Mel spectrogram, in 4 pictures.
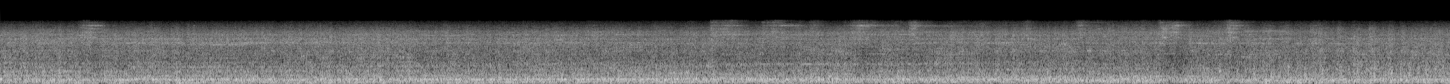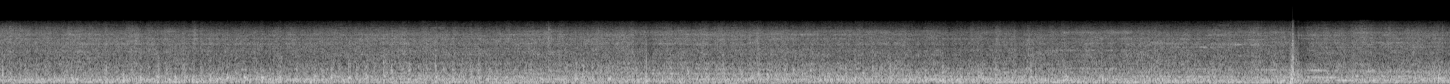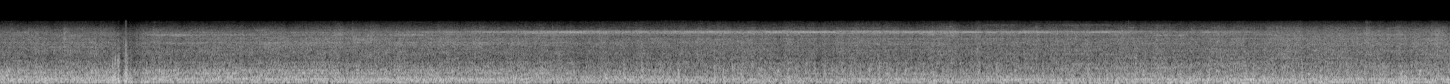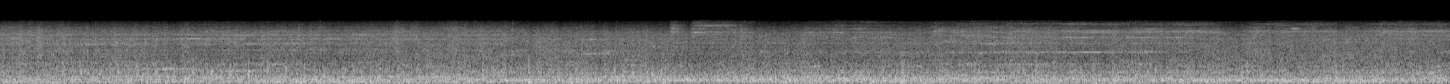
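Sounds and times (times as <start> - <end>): train wheels rumbling on rails: 0.0 - 58.0
high wheel squeal: 7.1 - 13.1, 24.3 - 28.0, 30.4 - 31.4, 32.7 - 41.7, 49.2 - 58.0.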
